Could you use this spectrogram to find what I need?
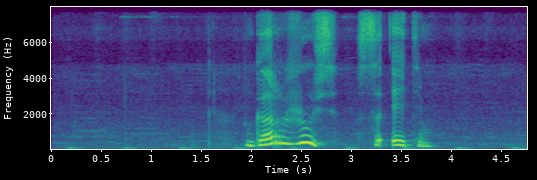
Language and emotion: Russian, positive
